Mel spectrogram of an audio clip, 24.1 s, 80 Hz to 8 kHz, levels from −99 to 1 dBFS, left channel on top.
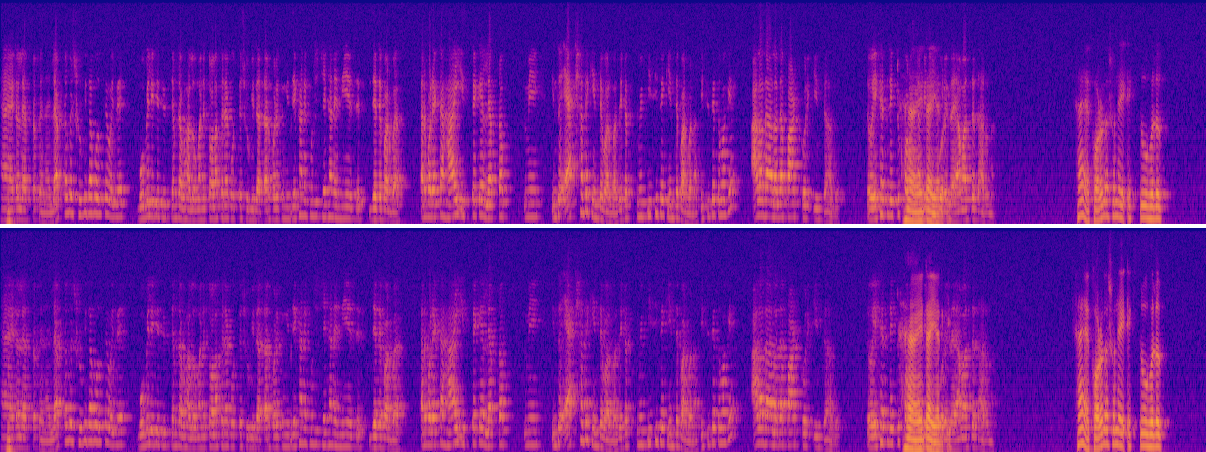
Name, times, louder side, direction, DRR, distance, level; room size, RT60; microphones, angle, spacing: voice 1, 0.0-2.5 2.8-8.0 8.4-10.1 10.5-10.8 11.0-14.7 15.0-16.8 17.3-19.9, left 2 dB, 50° left, 6 dB, 2.9 m, -36 dB
voice 2, 18.1-18.9 21.5-23.2, right 4 dB, 75° right, 16 dB, 1.0 m, -27 dB
15.5 x 13.0 x 4.3 m, 0.35 s
head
